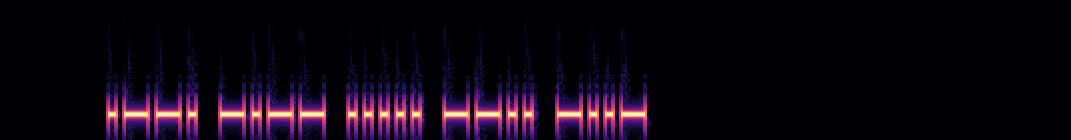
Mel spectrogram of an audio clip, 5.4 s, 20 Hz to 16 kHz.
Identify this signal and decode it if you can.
Morse code, heard as a keyed tone, about 30 wpm, 700 Hz. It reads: PY5ZX
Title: DXCC-100 Call Signs - 5 Characters - 30wpm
